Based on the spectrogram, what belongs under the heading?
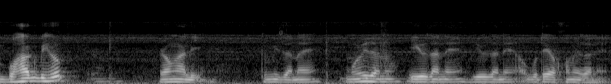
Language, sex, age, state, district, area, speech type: Assamese, male, 18-30, Assam, Tinsukia, urban, spontaneous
